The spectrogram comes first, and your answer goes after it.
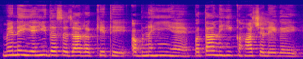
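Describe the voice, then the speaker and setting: Stern older mother-in-law, read by a woman, suspicious and scolding; slightly high voice, roomy echo. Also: steady tone, measured pace, darkish tone, close to an everyday voice. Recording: echoey room.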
